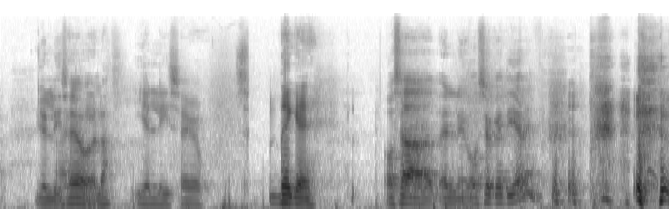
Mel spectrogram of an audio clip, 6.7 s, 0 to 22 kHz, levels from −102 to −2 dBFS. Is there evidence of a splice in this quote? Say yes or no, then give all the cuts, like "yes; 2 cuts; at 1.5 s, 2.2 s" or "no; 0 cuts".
yes; 2 cuts; at 2.5 s, 5.4 s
